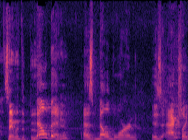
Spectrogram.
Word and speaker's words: Melbourne: with the belden as melbourn is actually correctly pronounced you take out all of those extra vowels and you throw them in the trash was once they like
